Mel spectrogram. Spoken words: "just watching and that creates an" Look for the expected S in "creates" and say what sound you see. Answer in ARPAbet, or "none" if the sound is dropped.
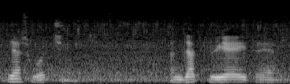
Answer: none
